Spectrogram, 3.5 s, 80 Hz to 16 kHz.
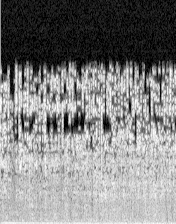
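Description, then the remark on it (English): A 1942 propeller plane engine starts up and roars steadily, heard from the back seat of the plane: a loud, constant low rumble with a droning hum and a hissy, wind-like wash above it, with no voices. “This is what you're hearing in the back seat of the plane.”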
